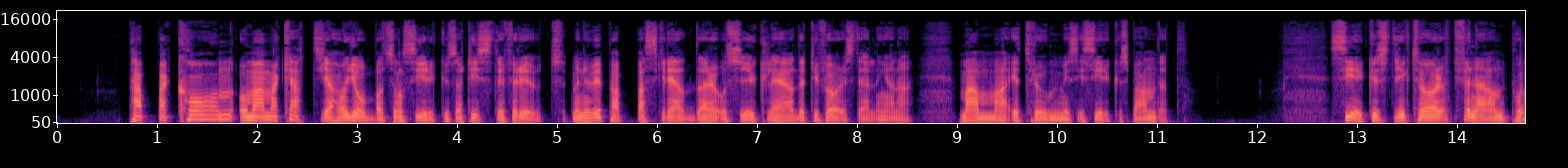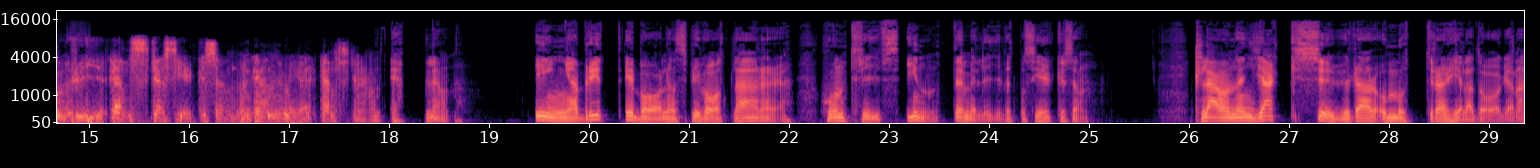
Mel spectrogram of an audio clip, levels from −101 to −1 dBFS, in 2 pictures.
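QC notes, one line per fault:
13.89 to 13.99 s, short stall from a late packet: a packet came in behind schedule, the jitter buffer ran dry, and the receiver held the last sound for about 71 ms until the packet arrived, then resumed exactly where it stopped. Nothing is lost, so the sound is a drawn-out moment with a faint buzz or dip and not a gap. That sets it apart from packet loss, which drops material, and it adds 71 ms of delay from here on.
14.09 to 14.22 s and 14.24 to 14.28 s, short concealed packet loss: twice about 20 ms of audio never reached the decoder, and the receiver invented a bridge from the preceding sound before easing back into the real signal. Each is a brief smear or wobble where material is missing. Unlike the stall just before, the underlying audio does not resume intact, and the first bridge leaves the timeline roughly 20 ms longer.
14.64 to 17.91 s, call bitrate drop: the bandwidth estimate fell and the encoder went from 64 kbps to 6 kbps, sitting at the bottom for about 3.2 s. 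At that rate Opus narrows the audio band from 20 kHz to 6 kHz and codes coarsely, so the sound goes muffled and watery for the whole stretch. It lasts seconds and changes tone, where the concealment events are momentary glitches.
17.96 to 18.51 s, jitter buffer speed-up: with surplus audio queued, the receiver trimmed small pitch-period slices repeatedly to shed about 50 ms of delay. Playback runs at about 108% speed with pitch unchanged, so the sound feels slightly hurried. That distinguishes it from a resampling error, which would shift pitch too, and from loss concealment, which smears rather than rushes.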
